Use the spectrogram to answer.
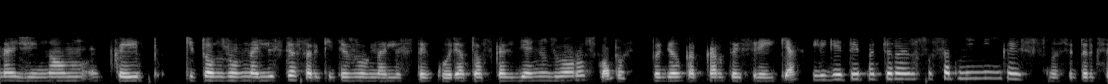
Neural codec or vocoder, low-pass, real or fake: codec, 16 kHz, 8 kbps, FreqCodec, smaller model; 3.6 kHz; fake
